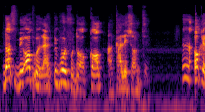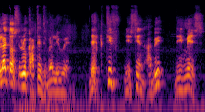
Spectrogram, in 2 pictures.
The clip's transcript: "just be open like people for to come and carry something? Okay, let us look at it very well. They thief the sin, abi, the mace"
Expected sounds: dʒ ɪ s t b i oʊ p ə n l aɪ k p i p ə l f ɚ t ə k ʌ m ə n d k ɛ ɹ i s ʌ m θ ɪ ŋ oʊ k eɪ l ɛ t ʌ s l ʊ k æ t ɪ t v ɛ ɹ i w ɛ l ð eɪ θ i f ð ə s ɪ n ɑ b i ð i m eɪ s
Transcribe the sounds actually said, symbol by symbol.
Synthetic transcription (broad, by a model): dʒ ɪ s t b i oʊ p ə n l aɪ k p i p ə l f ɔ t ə k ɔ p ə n k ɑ l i s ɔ m t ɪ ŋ oʊ k eɪ l ɛ t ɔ s l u k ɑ t ɪ t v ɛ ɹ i w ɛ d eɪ t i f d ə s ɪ n ɑ b i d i m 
